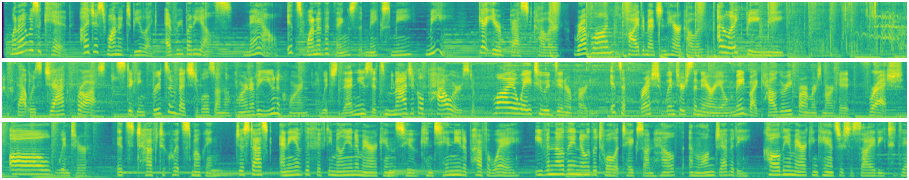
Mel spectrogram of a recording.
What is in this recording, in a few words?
Commercial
